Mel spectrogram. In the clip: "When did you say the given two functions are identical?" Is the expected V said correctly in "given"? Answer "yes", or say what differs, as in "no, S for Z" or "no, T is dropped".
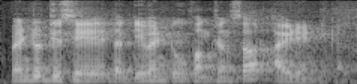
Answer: yes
